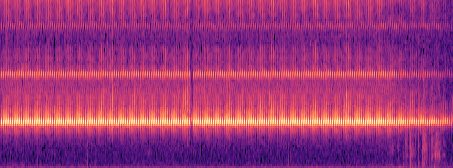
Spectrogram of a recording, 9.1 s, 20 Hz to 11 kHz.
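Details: Arizona tree cricket calling from a brittlebush at Vail, Arizona, 3300 ft, December 26 around 5 PM at about 70 °F, before sunset; sustained high pulsed trill with a tiny gap, fading out with some rustling clicks at the end.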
